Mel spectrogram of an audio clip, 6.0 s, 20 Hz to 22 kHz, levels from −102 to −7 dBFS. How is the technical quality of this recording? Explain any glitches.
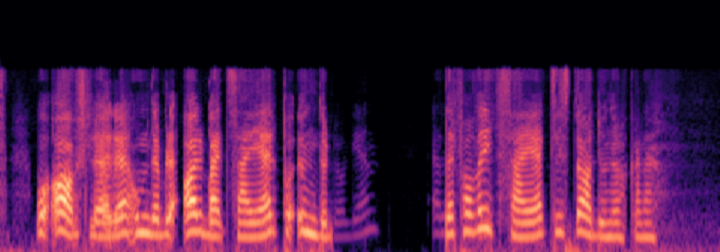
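The quality's pretty rough: the whole clip has a heavily coded sound, and there's a short stretch where the speech nearly drops out.

Throughout, this sounds like Opus compression, likely run at a very low rate, roughly 12 kbps. Nothing reaches above about 8.1 kHz, so the speech is capped at wideband. The encoder is in its music (CELT) mode, so starved bands get filled from folded lower content or noise rather than left empty. That gives the voice a grainy, rough, noisy texture instead of a swirly one.

From 2.76 to 3.72 s, right after "det ble arbeidsseier på", the level falls by about 33 dB. That points to one channel inverted, likely somewhere in the stereo chain, with the two sides then summed to mono. The voice sits identically in both channels, so the flipped copy cancels it almost entirely, leaving only a faint residue of whatever differed between the sides until normal polarity returns.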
